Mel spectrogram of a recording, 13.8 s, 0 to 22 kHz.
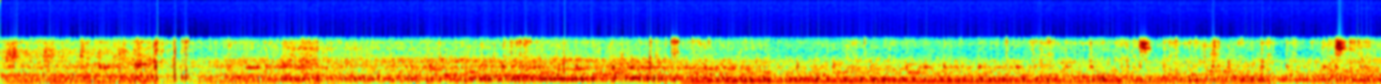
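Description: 1995 Toyota Celica GT's naturally aspirated 2.2-litre four-cylinder engine running steadily under way. A stronger, deeper drone comes in about seven seconds in.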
